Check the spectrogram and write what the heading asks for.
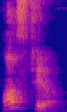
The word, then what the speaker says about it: Austria: Okay, the letter A, the first letter is A, but you have to pronounce it Australia, Australia, and Austria, Austria, and Australia, Australia.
